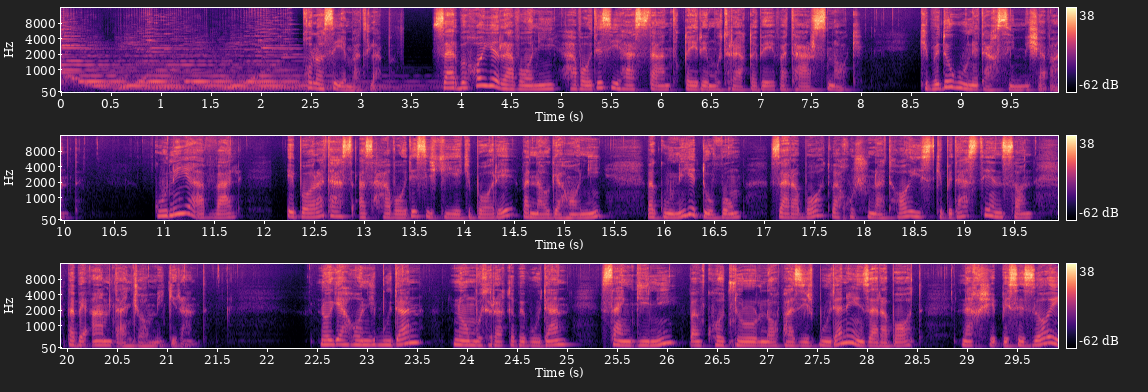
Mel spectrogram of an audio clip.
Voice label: Farsi; NAWA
